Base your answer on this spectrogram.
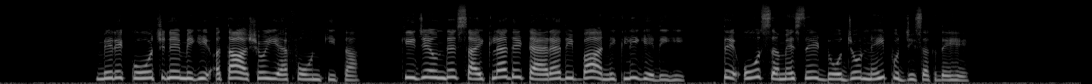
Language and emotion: Dogri, sad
